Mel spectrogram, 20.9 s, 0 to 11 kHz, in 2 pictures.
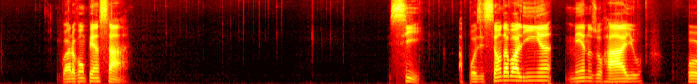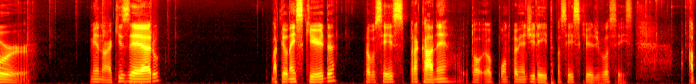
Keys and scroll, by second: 2.6 ctrl+c, 2.8 ctrl+v, 3.1-4.3 typing, 4.6 Up, 4.7 Up, 4.9 Up, 5.1 Right, 6.3 Right, 6.5 Right, 6.9 Right, 7.1 Left, 7.9 -, 8.0 Right, 9.2 Left, 9.3 Left, 9.6 shift+Right, 10.8 shift+Right, 11.1 shift+Left, 11.5 shift+,, 11.8 space, 11.9 0, 12.9 Down, 13.0 Left, 15.4 Left, 15.6 Left, 18.1 Down, 18.4 Right, 18.9 shift+Right, 20.1 shift+Right, 20.2 shift+Right.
